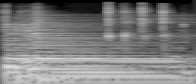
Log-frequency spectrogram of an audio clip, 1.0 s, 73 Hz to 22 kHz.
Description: Castanets:
Артефакты все те же, что и для Prosoniq TimeFactory, только чириканье на ударах заметно усилено.
Castanets_Nu_075.mp3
